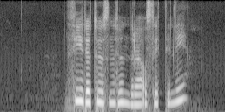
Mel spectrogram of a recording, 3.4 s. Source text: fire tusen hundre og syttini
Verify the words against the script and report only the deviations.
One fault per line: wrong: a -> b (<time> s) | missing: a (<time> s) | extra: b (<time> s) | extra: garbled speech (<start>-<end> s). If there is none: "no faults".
no faults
